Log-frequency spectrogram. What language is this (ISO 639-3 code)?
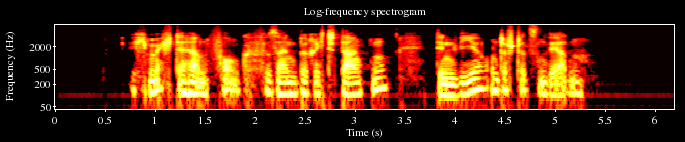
deu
